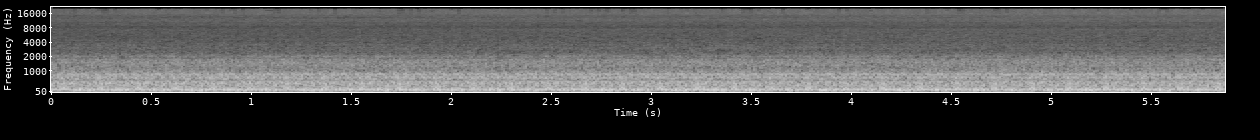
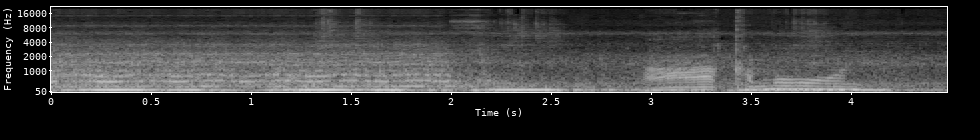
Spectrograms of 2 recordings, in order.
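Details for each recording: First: MP15 switcher locomotive on DO-1 that started right up, unlike the second unit that had a hard cold start on weak batteries; deep, steady diesel throb at an even beat, no stumbles or knocks, healthy idle. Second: EMD MP15 switcher locomotive diesel, cold start on weak batteries: slow, labored cranking at about one turn a second before catching, running rough and smoking. Hard start from weak batteries.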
